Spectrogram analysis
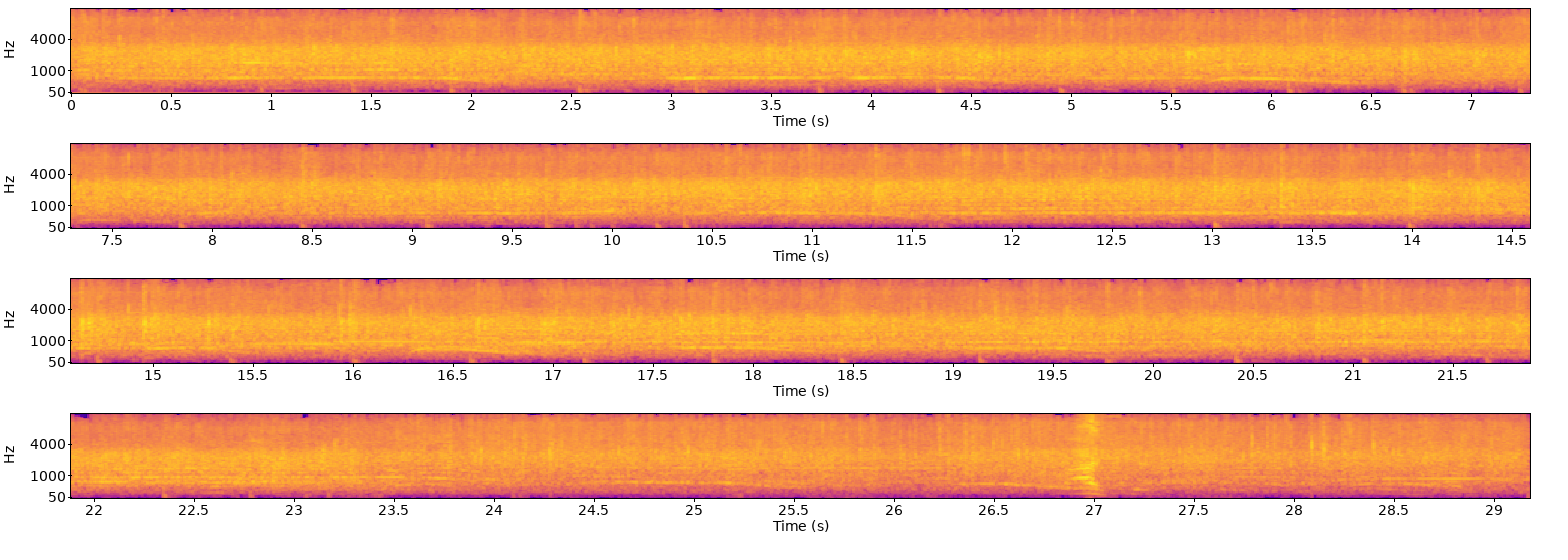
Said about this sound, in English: Let's give him a standing ovation for just a moment, for what he has done and for what he's about to do here now with us.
